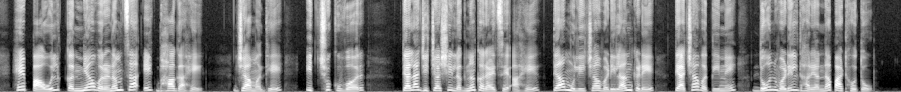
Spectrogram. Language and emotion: Marathi, neutral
